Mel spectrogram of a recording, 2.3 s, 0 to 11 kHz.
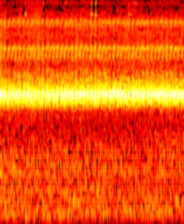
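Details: Crickets on a summer night in 2010 give a continuous, steady, high-pitched trill that holds one even tone throughout without breaks, with no other clear sounds.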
